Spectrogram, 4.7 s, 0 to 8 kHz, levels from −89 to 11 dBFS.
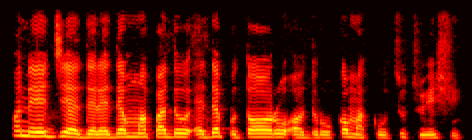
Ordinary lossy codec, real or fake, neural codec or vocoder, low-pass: none; real; none; 7.2 kHz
